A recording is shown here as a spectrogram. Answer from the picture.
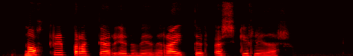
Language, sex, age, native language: Icelandic, female, 40-49, Icelandic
